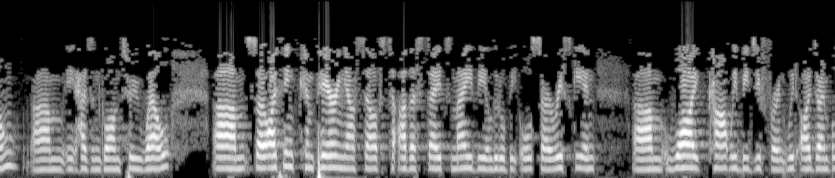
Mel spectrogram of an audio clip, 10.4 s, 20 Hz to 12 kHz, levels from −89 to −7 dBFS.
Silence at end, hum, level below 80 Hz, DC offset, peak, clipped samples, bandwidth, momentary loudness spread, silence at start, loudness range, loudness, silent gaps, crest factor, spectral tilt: 0 s; none; -32 dBFS; under 0.1%; 0 dBFS; 0.1%; 6.6 kHz; 11 LU; 0 s; 4 LU; -15 LUFS; none; 16 dB; -6 dB/octave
